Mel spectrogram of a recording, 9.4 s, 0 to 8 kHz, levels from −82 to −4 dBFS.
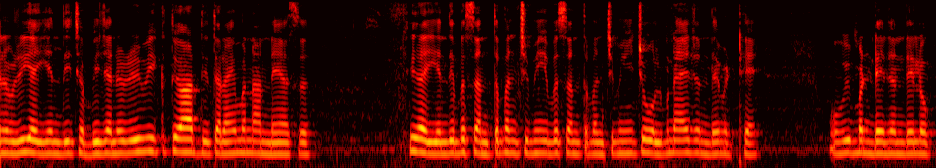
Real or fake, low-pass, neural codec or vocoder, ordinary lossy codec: fake; none; codec, 16 kHz, 16 kbps, FreqCodec, larger model; none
